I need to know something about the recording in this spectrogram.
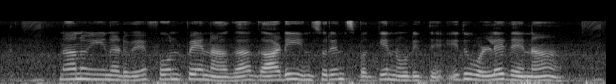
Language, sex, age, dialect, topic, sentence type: Kannada, female, 31-35, Central, banking, question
